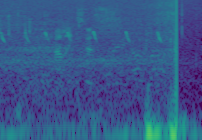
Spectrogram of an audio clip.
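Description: Quiet open-air field background with faint, short, high bird chirps, then a brief loud low rumble about one and a half seconds in that cuts off abruptly.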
